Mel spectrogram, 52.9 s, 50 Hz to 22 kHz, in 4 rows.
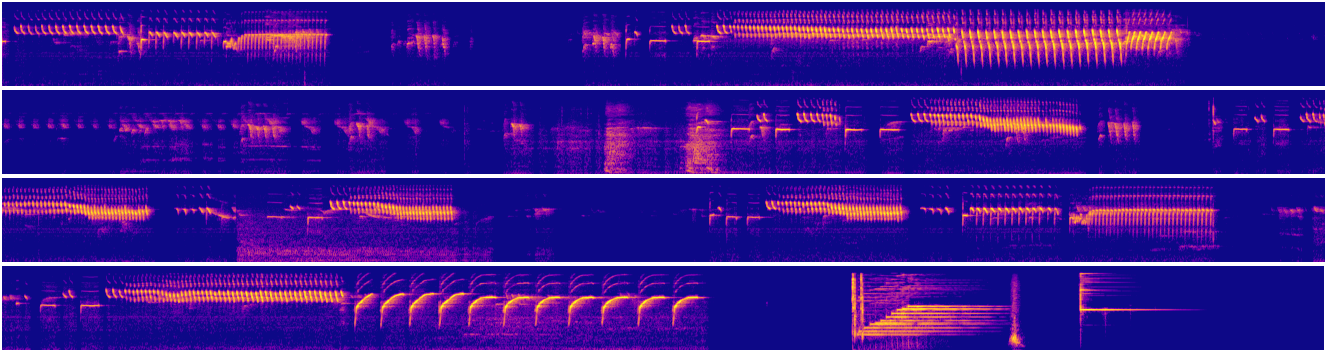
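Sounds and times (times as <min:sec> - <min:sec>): canary singing trills: 0:00.0 - 0:04.4, 0:05.8 - 0:11.9, 0:19.6 - 0:24.6, 0:25.3 - 0:32.0, 0:33.4 - 0:38.3, 0:39.6 - 0:46.8.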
